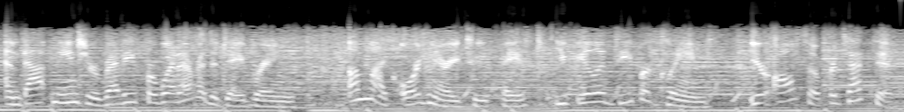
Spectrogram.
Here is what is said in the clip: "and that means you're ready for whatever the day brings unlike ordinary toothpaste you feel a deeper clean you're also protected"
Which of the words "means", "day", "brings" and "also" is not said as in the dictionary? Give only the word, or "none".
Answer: none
